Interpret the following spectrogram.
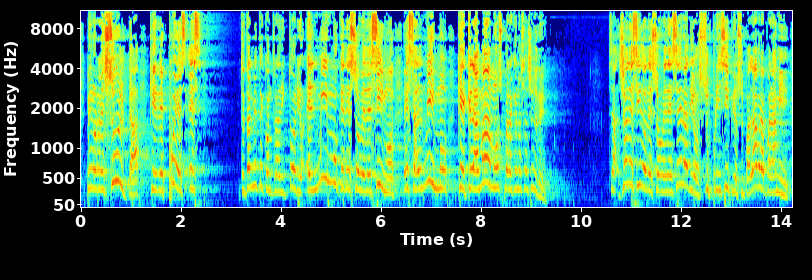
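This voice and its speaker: A man's voice: very high voice, animated, normal speed. A man preaching a sermon to a congregation in a church hall, driving his points home with repeated rhetorical questions. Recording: long reverb of a large hall.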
